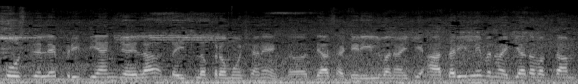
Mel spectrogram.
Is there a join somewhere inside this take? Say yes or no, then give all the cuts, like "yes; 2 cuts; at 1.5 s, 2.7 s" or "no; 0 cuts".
no; 0 cuts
